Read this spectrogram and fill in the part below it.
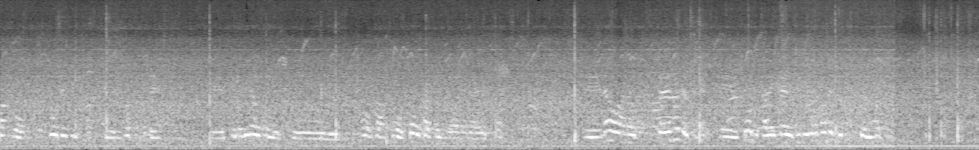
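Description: Young men shout and call out loudly across an open outdoor court.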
